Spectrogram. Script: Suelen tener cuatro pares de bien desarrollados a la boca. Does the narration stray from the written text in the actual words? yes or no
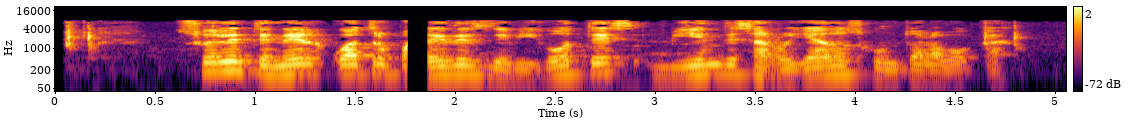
yes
